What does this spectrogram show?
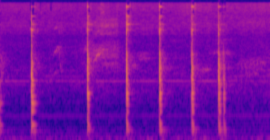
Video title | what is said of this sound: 🏡প্রিকাস্ট ওয়ালের শব্দ পরীক্ষা। #precastwall #riarconcrete | এ শব্দটি অনেক টনটনে একটা শব্দ। তবে এই শব্দটি তখনই পাবেন যখন এটা শুকে যাবে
